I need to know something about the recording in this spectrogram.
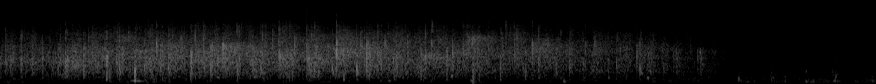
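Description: Audience applauding, building up at the start and dying away over the last few seconds.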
